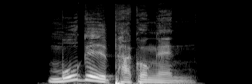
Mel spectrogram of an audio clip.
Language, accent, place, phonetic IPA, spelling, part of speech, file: German, Germany, Berlin, [ˈmoːɡl̩ˌpakʊŋən], Mogelpackungen, noun, De-Mogelpackungen.ogg
- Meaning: plural of Mogelpackung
